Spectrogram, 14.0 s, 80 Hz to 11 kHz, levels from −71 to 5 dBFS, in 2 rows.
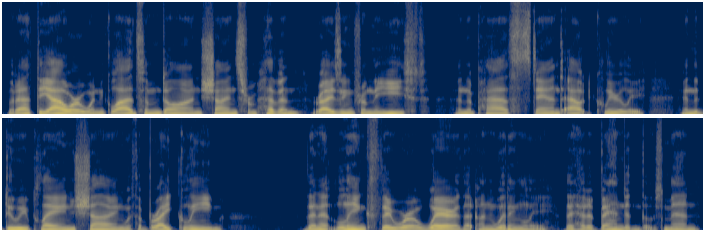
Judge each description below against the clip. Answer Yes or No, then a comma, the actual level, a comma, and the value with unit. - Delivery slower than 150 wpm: No, average, 180 wpm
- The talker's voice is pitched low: Yes, low, 100 Hz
